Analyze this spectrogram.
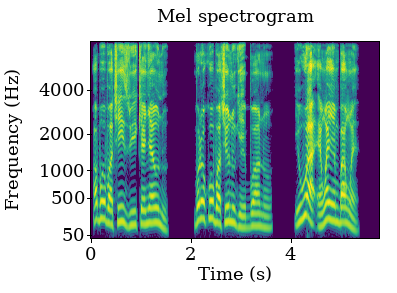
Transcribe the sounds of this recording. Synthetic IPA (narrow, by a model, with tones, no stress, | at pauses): ɔ˦bʊ˨˦ʊ˦bɔ˨t͡ʃɪ˦i˦zu˨i˦ke˦ɲa˦u˦nṵ˨ | bʊ˦ɾʊ˦kʷʊ˦bɔ˨t͡ʃu˦nu˨ɡe˨bu˦ɔ˦nʊ˦ | i˨wu˦a˨ʔe˨ŋʷe˦ɣɪ˨ŋ͡m̩˦ɡ͡ba˦ŋʷḛ˨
